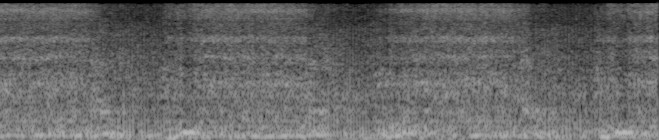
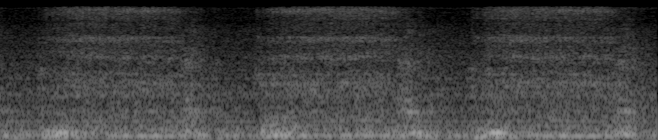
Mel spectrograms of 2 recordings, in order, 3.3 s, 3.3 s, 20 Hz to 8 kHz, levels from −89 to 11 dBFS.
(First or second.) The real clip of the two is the second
